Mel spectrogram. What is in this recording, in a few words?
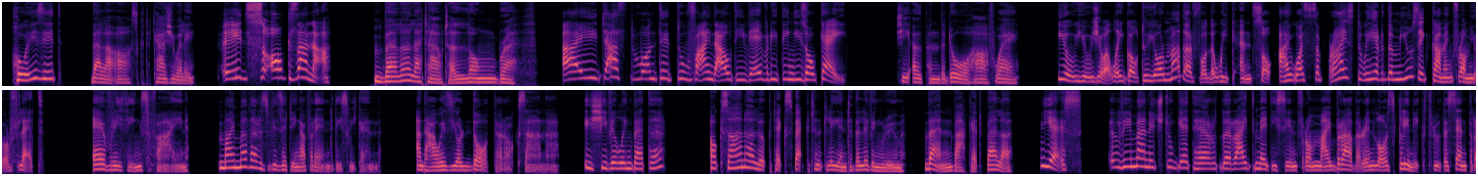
Russian Accents Historical Fiction Thriller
